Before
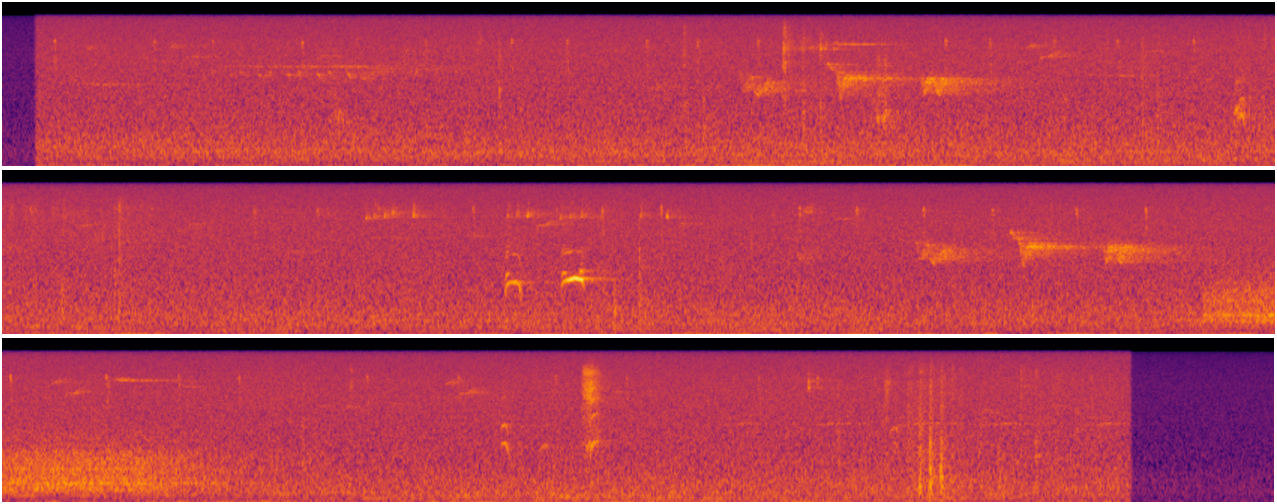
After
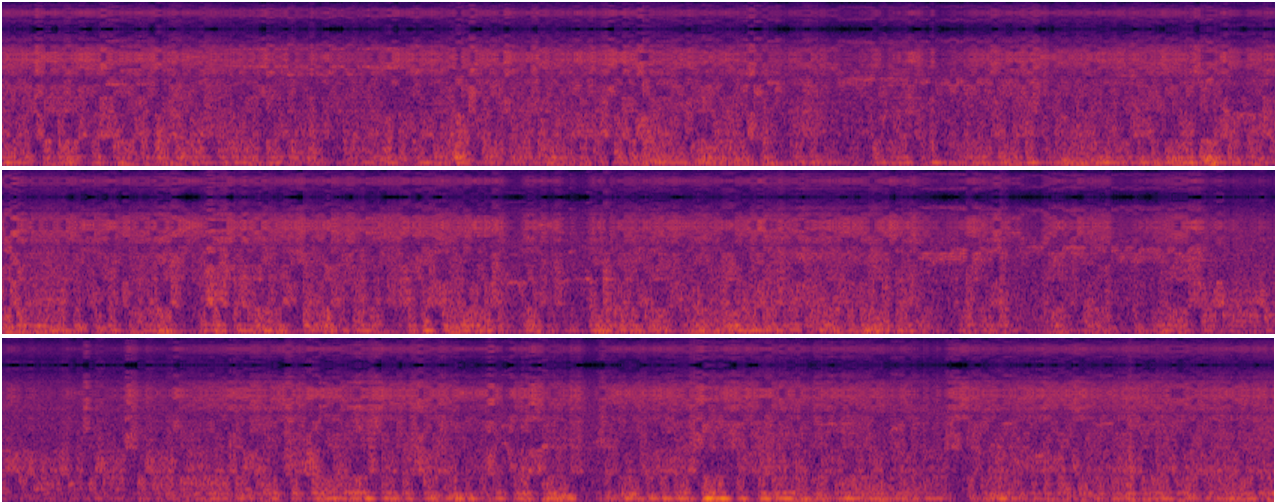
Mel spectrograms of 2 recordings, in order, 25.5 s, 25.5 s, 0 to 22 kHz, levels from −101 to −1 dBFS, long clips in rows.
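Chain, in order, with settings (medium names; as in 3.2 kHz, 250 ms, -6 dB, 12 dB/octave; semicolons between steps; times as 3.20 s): random holes in the spectrogram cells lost 31%; steep low-pass 6.2 kHz 96 dB/octave; treble shelf 4.9 kHz +11.5 dB; band-stop 3.3 kHz, Q 8.7; compressor with a negative ratio -42 dBFS, ratio -1; word length cut 8-bit, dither triangular; on a send at -4.5 dB: reverberation RT60 0.20 s, pre-delay 3 ms; on the sum: careless resampling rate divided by 4×, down none, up hold; trim -4.5 dB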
